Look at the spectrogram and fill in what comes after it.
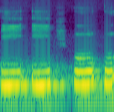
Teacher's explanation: जब इ उ आप जब बोलते हो तो मुंह जो है पूरा क्लोज होता है लगभग बंद हो जाता है मुंह का द्वार।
